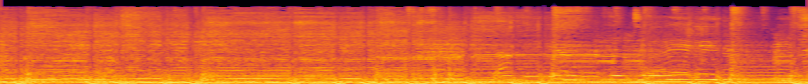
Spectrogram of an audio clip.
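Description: Rock band playing live, loud and without a break: electric guitars, bass guitar and a drum kit.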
